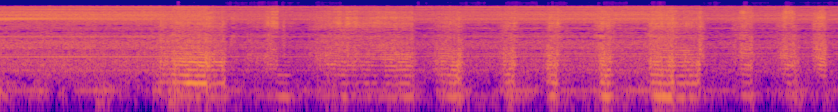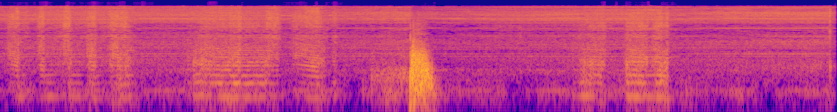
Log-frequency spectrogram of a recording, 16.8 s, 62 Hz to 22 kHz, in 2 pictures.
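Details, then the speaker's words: High-speed dental drill with flat-ended, tip-diamond end-cutting bur, continuous whine with grinding bursts, removing thin enamel lips to form rounded shoulder margins on a mandibular first molar (#36) on a typodont for a full veneer crown. "So this burr could be used to eliminate the lip of the enamel. For example, like so we can use such a burr to completely eliminate those thin enamel lips."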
